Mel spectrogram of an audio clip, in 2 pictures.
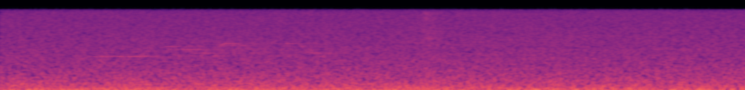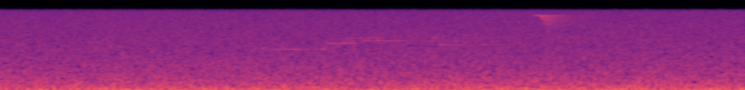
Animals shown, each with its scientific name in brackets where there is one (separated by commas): Hermit Thrush (Catharus guttatus)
